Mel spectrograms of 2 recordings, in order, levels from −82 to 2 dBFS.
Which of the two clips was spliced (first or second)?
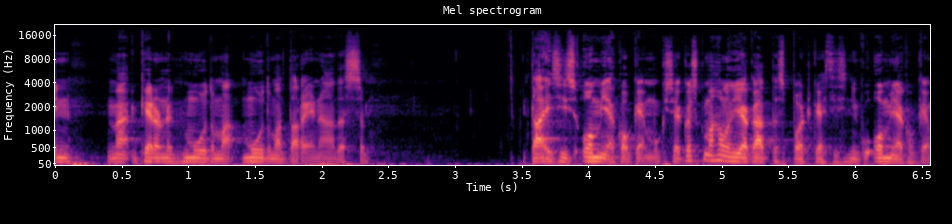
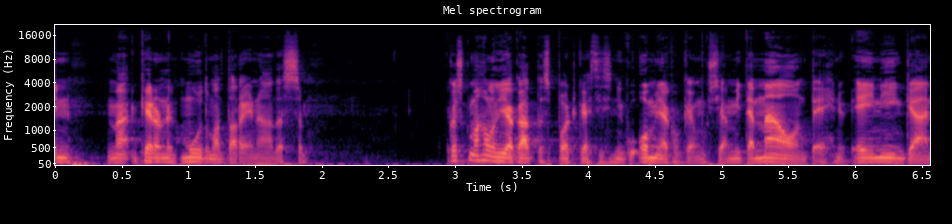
second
